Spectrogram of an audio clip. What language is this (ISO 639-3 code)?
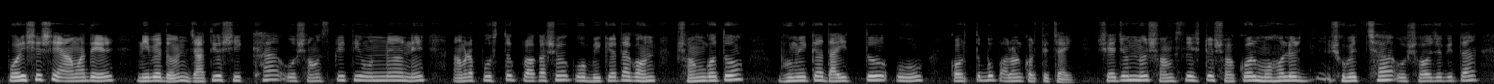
ben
